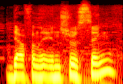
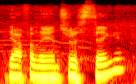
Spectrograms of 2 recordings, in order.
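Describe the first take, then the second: No difference in how they are said.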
